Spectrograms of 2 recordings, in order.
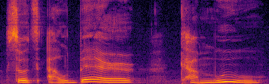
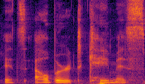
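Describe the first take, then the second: First: The name is said with a French accent. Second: The name is said with an English accent.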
